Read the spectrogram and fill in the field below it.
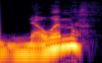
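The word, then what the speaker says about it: Noem: Bachman Vibes uh yeah what's Christy Noom is that how you say her name yeah n like a gnome like a tiny gnome got it um Christy gnome yeah she's the governor of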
